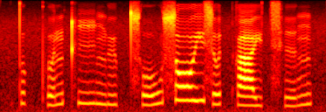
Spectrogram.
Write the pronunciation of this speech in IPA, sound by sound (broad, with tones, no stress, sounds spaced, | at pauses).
t̪ ʊ˧ k̚ pʰ ɵ˨˥ n kʰ iː˧ ŋ yː˨ p̚ t͡sʰ o˨˥ w s ɔː˥ j s ɵ˨˥ t̚ k aː˨ j t͡sʰ ɪ˨˥ ŋ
